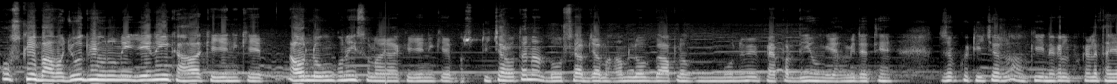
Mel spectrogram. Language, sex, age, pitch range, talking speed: Urdu, male, 30-49, 160-195 Hz, 270 wpm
